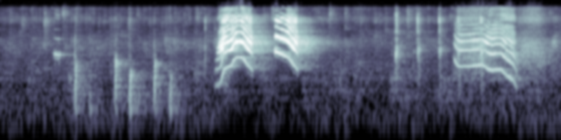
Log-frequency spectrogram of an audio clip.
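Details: A pet talking parrot makes soft tapping clicks, then two loud, steeply falling squawks and a final longer note that wavers downward.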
